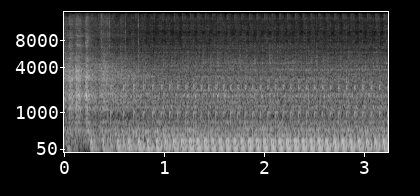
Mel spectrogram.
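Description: A Bajaj Pulsar 150 BS6 motorcycle engine runs at a steady loud idle just after starting, a continuous close mechanical hum with no talk.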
